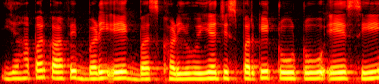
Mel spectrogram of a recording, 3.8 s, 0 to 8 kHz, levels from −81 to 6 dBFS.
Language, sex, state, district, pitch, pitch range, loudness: Hindi, female, Haryana, Charkhi Dadri, 215 Hz, 205-220 Hz, -13 LUFS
